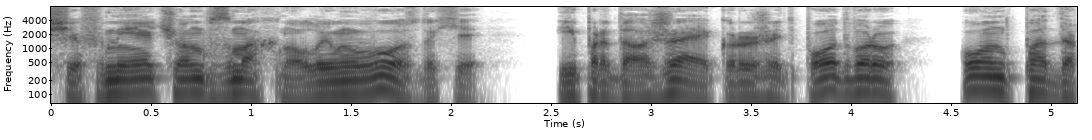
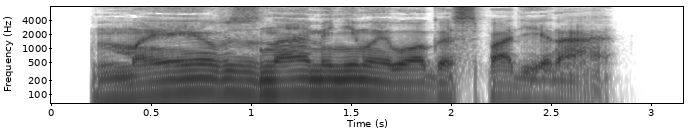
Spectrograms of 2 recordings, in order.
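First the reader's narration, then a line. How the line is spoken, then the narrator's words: Growled. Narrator (Russian): прорычал Дедрю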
